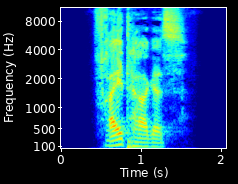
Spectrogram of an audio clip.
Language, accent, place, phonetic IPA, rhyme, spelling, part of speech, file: German, Germany, Berlin, [ˈfʁaɪ̯ˌtaːɡəs], -aɪ̯taːɡəs, Freitages, noun, De-Freitages.ogg
- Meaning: genitive singular of Freitag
